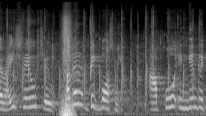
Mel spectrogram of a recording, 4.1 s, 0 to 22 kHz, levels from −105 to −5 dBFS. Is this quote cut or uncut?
cut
